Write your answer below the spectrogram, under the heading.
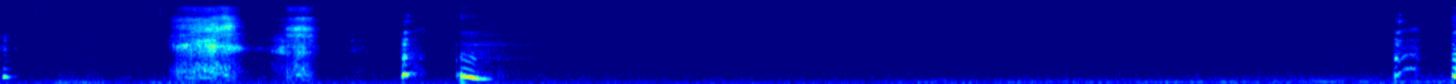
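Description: Laughter broken by a few short, sudden voiced gulps, typical hiccups, against quiet room noise.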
